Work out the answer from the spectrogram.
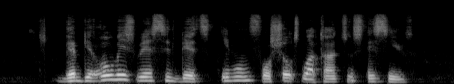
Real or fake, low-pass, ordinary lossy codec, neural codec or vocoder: fake; 10.8 kHz; Opus, 64 kbps; codec, 24 kHz, 0.9 kbps, WavTokenizer, medium music audio release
